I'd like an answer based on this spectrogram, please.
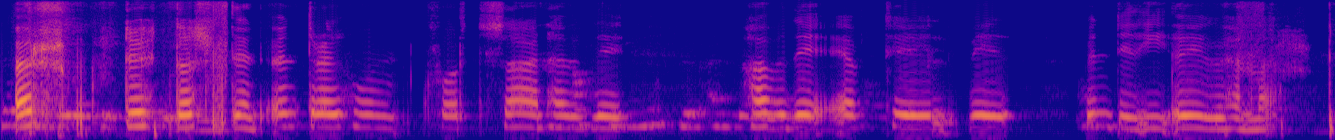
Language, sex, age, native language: Icelandic, female, 18-19, Icelandic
